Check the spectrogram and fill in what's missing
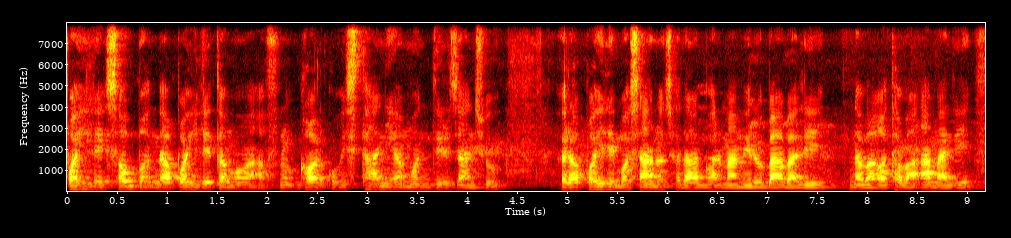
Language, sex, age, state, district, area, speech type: Nepali, male, 18-30, West Bengal, Darjeeling, rural, spontaneous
